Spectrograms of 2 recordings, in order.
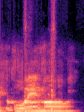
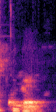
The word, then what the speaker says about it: Koemo: Yeah, for years people say Koemo. It's Kumo.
